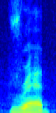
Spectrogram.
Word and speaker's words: read: pasado participio de read se escribe igual pero se pronuncia diferente red nos dice yo en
